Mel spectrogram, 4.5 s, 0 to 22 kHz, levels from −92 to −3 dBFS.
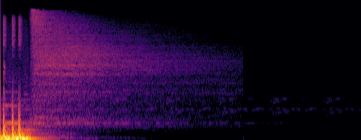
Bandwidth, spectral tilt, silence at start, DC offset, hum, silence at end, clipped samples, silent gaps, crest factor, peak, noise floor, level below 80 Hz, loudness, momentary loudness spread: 16 kHz; -7.5 dB/octave; 0 s; under 0.1%; none; 4.05 s; under 0.1%; none; 20 dB; -2 dBFS; -84 dBFS; -22 dBFS; -16 LUFS; 28 LU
